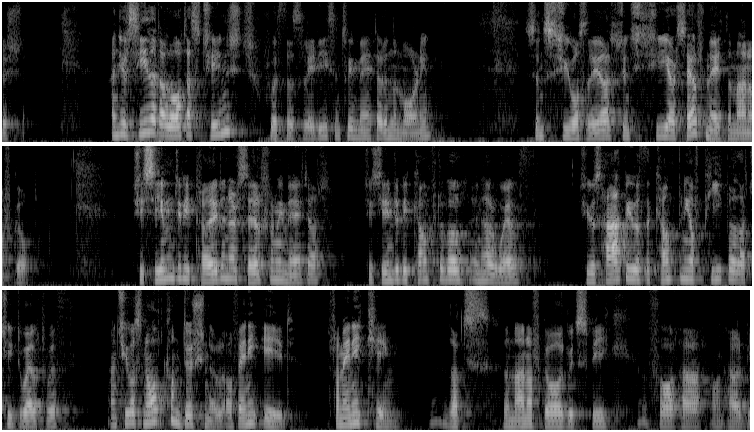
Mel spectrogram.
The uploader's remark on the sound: Sunday Evening Service recorded at North Harris Free Church on 10th October 2021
